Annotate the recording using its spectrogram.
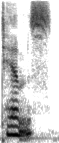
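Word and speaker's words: Thames: themes nudge read carefully it sounds like a Tweed theme park said angel It's pronounced Tims total said licking one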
